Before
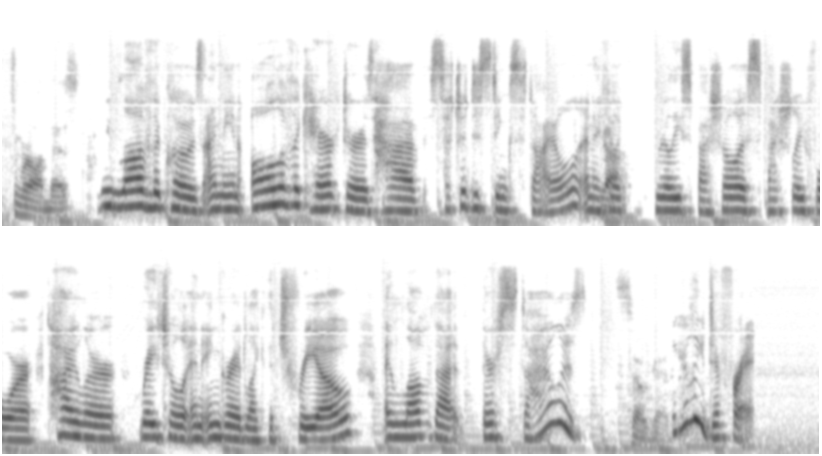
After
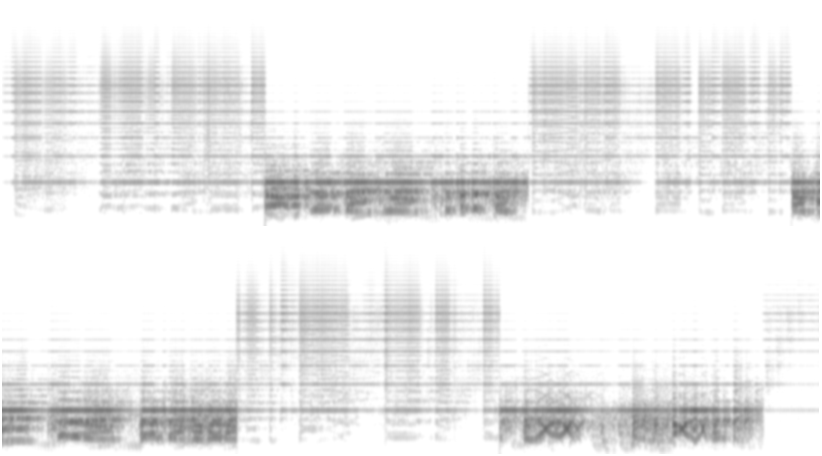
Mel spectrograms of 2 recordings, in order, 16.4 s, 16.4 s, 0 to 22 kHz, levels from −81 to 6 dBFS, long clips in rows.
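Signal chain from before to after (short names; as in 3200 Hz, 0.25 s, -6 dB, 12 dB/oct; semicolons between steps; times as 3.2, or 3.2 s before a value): sample sorter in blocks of 64 samples; HPF 130 Hz 12 dB/oct; gate with hold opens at -45 dBFS; compressor 8:1, threshold -40 dBFS, peak gain reduction 22 dB; on a send: delay with a stepping band-pass 0.106 s, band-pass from 630 Hz, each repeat 0.7 oct, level -2.5 dB; on the sum: LFO band-pass square 0.19 Hz 390–5500 Hz; gain +13 dB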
